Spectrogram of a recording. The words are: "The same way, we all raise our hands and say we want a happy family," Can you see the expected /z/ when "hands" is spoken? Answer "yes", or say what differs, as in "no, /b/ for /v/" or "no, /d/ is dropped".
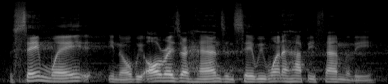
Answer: yes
